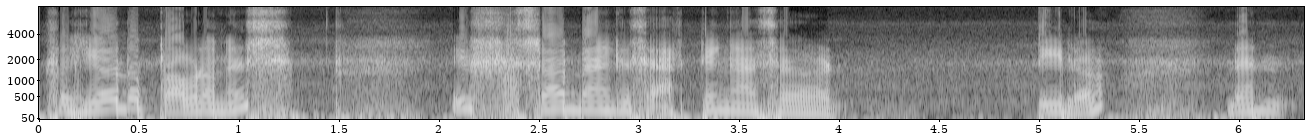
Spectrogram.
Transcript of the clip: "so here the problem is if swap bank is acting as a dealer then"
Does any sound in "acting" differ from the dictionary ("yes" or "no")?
no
